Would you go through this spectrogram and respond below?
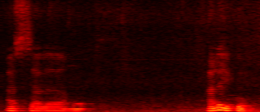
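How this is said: There is a pause between the two words. The speaker calls it wrong. "Berjeda. Awas jedanya"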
